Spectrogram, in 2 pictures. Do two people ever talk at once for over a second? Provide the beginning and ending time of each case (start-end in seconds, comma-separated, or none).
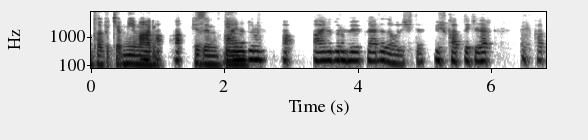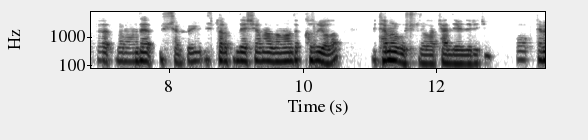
none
